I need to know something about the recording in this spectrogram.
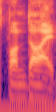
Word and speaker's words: Bondi: Okay, that's Bondi, Jamie. Yeah, I just imagine it should have AI at the end. No, because it's just the way the Aussies pronounce it.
